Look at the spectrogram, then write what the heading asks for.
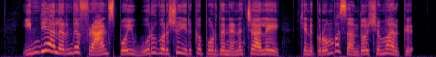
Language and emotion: Tamil, happy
